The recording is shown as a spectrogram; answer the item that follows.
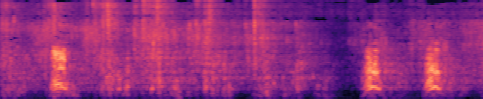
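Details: Tireless Pharaoh Hound named Jax, trying to catch a bug-hunting bat above water, lets out one sharp bark, falls quieter, then ends with two rapid barks about half a second apart over steady hissing background noise.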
